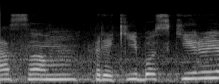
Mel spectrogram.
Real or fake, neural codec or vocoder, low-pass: real; none; 10.8 kHz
